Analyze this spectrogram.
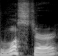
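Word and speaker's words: Wooster: Joanne writes, this is Joanne, parentheses, small a, no e, from Worcester, Ohio, pronounced Worcester. It does not rhyme with rooster, home of the College of Worcester, well known for their Division III men's basketball and baseball teams, amongst other things.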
